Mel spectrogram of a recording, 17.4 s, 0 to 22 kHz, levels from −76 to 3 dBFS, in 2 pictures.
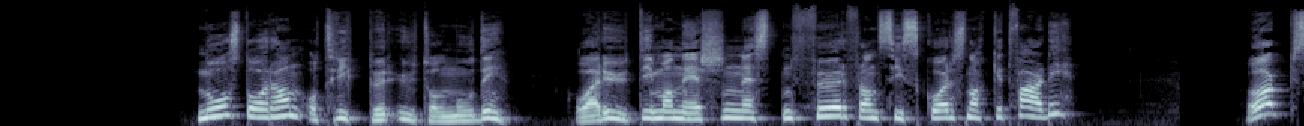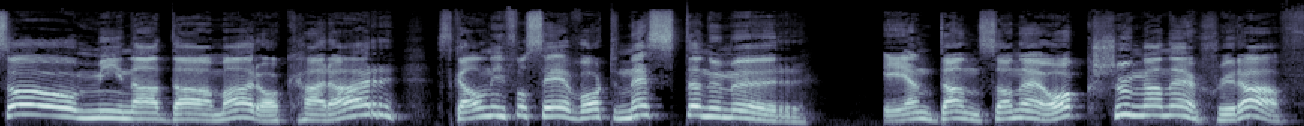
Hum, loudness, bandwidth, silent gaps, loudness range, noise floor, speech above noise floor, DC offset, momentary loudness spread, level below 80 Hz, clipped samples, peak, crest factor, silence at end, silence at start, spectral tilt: none; -15 LUFS; 18 kHz; 7.87-8.24 s; 4 LU; -63 dBFS; 49 dB; under 0.1%; 8 LU; -56 dBFS; under 0.1%; 0 dBFS; 16 dB; 0 s; 1.3 s; -4.5 dB/octave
